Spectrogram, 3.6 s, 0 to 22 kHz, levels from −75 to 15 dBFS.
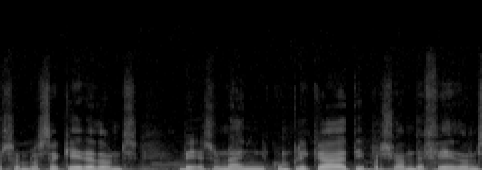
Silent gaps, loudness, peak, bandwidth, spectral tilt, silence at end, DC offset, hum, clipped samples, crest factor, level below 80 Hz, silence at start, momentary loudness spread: none; -27 LUFS; -10 dBFS; 16.5 kHz; -7 dB/octave; 0 s; under 0.1%; none; under 0.1%; 16 dB; -44 dBFS; 0 s; 8 LU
